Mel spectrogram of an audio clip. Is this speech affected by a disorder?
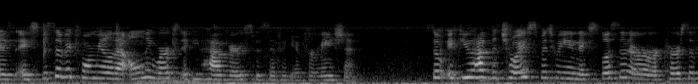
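No.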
